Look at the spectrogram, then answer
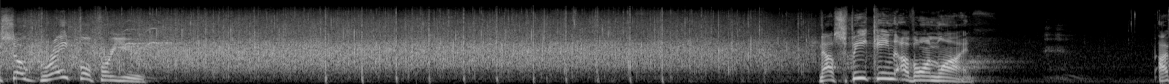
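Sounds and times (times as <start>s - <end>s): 
audience applauding: 0.0s - 8.8s
speech: 0.1s - 1.6s, 8.2s - 9.8s.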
